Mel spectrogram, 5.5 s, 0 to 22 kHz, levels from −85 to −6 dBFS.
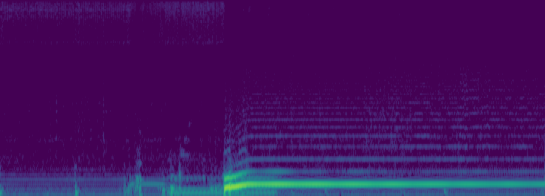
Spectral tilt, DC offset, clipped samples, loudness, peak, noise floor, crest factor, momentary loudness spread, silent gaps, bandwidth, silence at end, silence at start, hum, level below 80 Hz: -10 dB/octave; under 0.1%; under 0.1%; -33 LUFS; -16 dBFS; -60 dBFS; 18 dB; 23 LU; none; over 20 kHz; 0 s; 0 s; 50 Hz at -55 dBFS; -56 dBFS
